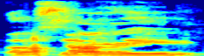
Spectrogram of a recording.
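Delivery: high, loud, giggling sorry; embarrassed laughing apology after a failed accent. Real, not acted. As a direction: apologize while cracking up. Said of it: "I don't know Scottish".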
